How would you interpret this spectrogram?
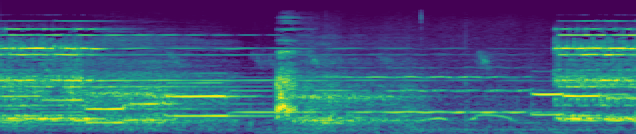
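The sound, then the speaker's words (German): A telephone rings with a bright, buzzing electronic bell tone in two bursts separated by a short gap, fairly loud, with no voices present. “Ein Telefon? Es gibt hier ein Telefon?”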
